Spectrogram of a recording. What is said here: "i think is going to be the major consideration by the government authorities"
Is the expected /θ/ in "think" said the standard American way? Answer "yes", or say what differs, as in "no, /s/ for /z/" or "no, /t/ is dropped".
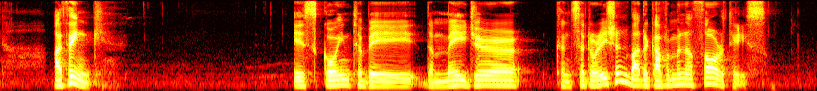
yes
